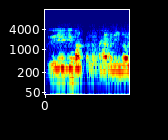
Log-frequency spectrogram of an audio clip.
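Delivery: ordinary delivery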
